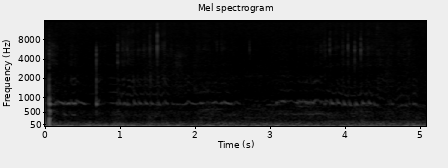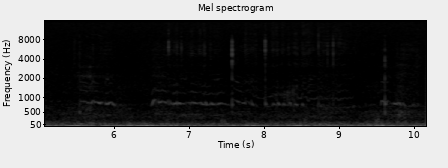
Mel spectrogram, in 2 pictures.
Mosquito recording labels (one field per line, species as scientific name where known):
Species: Anopheles arabiensis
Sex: female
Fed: unfed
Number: one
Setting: cup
